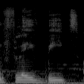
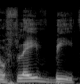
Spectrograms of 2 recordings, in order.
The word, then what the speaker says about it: Flaev Beatz: No, Flaev Beatz.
